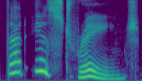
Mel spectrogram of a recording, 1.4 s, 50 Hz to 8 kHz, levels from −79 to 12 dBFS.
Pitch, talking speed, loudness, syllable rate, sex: 245 Hz, 125 wpm, -15 LUFS, 3.4 syllables/s, female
